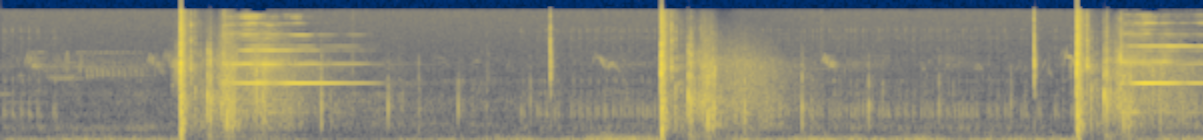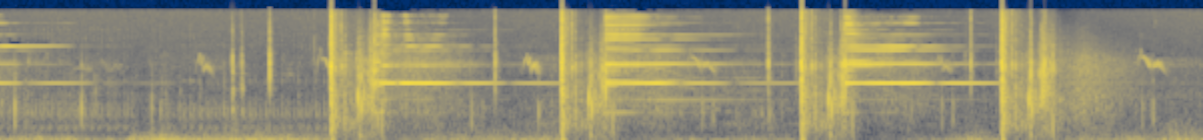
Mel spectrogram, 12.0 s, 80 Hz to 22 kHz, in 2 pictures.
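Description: About seven 9mm shots from a Glock 34 pistol, fired a second or two apart. Most are followed by the ringing ping of a steel target being hit downrange.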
